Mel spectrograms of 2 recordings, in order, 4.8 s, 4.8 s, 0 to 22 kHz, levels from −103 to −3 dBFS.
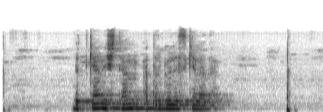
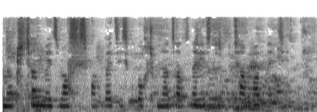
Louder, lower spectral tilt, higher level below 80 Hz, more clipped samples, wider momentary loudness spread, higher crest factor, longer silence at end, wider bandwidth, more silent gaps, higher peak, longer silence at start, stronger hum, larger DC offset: about the same, -22 LUFS vs -20 LUFS; first, -6 dB/octave vs -3 dB/octave; about the same, -46 dBFS vs -46 dBFS; neither; first, 14 LU vs 9 LU; about the same, 16 dB vs 16 dB; first, 0.5 s vs 0 s; second, 7.6 kHz vs 11.5 kHz; neither; second, -8 dBFS vs -4 dBFS; first, 1.1 s vs 0.05 s; neither; neither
